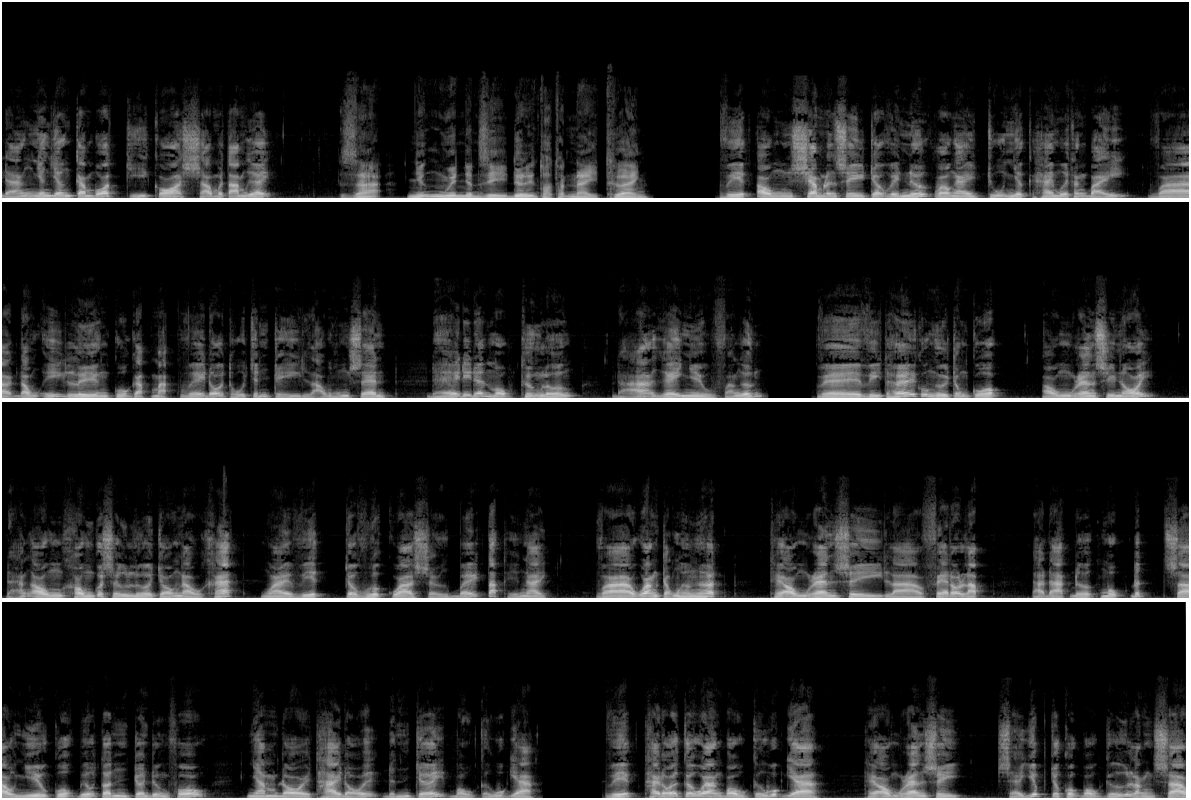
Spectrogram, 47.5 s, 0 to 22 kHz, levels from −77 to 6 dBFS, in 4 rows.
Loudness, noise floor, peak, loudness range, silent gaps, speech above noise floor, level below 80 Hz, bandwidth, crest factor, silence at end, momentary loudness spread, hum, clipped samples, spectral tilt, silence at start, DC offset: -18 LUFS; -56 dBFS; 0 dBFS; 3 LU; 6.52-7.14 s, 19.57-19.97 s, 41.04-41.61 s; 39 dB; -52 dBFS; 13.5 kHz; 18 dB; 0 s; 9 LU; none; under 0.1%; -5 dB/octave; 0 s; under 0.1%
